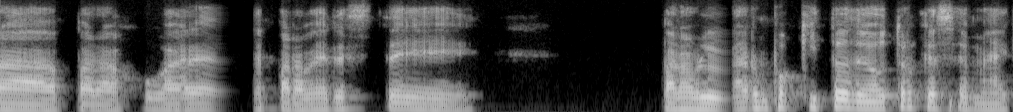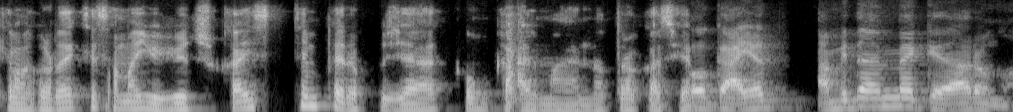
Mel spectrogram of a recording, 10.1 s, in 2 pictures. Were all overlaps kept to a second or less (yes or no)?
yes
